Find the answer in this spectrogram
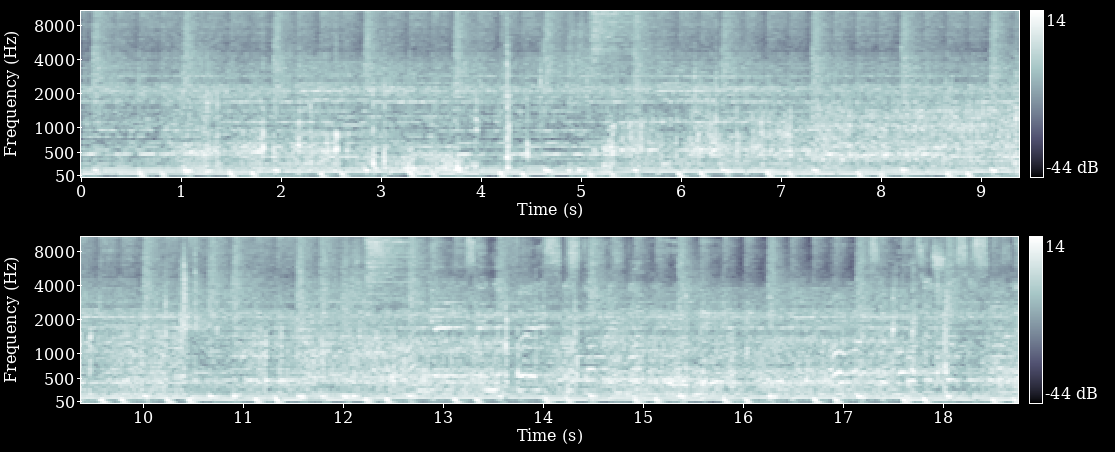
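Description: Skateboard wheels rolling on asphalt, with sharp clacks of the board and trucks hitting the ground and a metal bench, under a rock song.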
